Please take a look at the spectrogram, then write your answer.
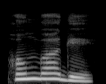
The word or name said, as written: ಹಿಂಭಾಗ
